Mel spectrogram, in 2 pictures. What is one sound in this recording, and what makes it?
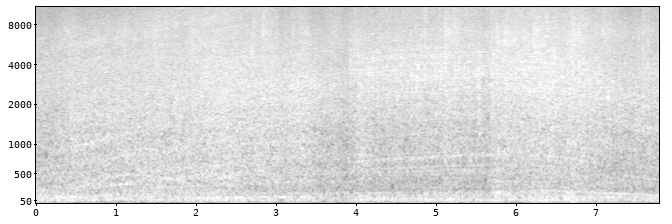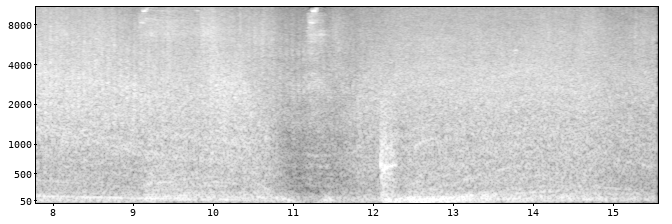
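A bus engine hums and whines as the bus drives along.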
